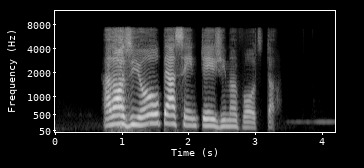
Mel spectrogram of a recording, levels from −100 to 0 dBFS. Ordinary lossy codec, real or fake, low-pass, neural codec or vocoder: MP3, 96 kbps; fake; 7.2 kHz; codec, 16 kHz, 0.5 kbps, X-Codec, HuBERT features, trained on balanced general audio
